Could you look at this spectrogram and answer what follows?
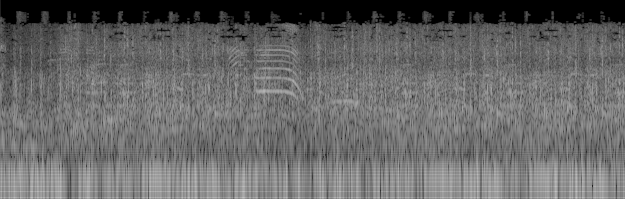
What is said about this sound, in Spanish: Don Felipe y doña Leticia han visitado la zona, han agradecido el trabajo de los servicios de emergencias. Dos vecinos les han recibido con aplausos.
